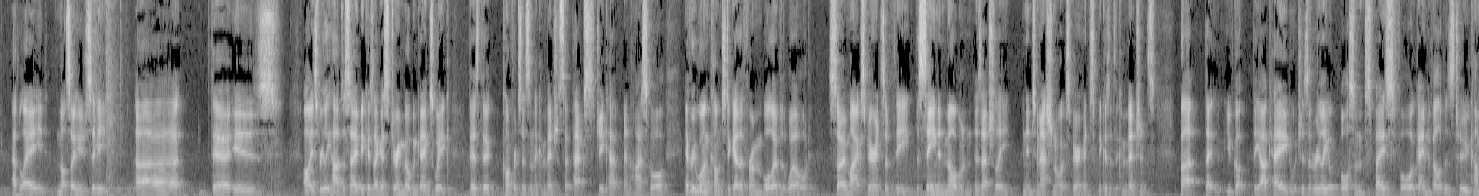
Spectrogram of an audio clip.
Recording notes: Recorded 5th October 2019 at High Score 2019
